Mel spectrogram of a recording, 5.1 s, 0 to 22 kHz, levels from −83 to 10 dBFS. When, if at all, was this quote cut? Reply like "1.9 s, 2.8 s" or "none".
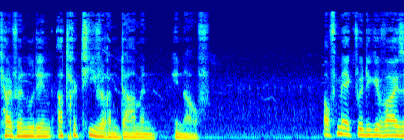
none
